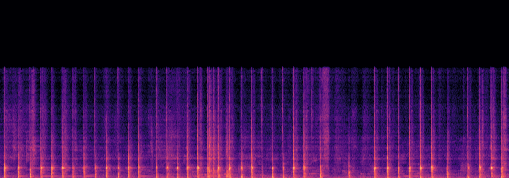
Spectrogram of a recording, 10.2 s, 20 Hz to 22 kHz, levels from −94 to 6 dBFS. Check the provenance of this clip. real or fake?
fake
